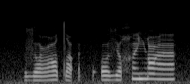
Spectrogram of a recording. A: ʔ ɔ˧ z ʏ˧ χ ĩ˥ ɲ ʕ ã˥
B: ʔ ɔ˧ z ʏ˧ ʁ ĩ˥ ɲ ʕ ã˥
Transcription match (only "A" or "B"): A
